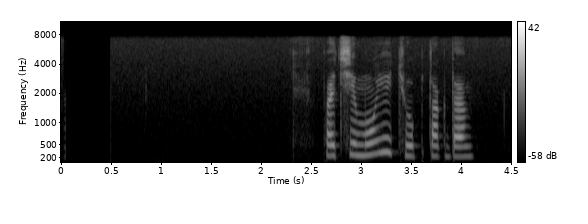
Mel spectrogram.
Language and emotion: Russian, neutral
